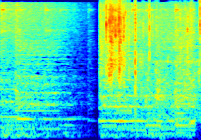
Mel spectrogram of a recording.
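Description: Background music fading out, then after a sudden cut, about a second in, the crinkling and crackling of a protein bar's plastic wrapper being handled on a table.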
